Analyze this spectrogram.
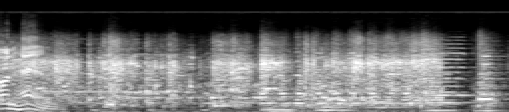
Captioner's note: Cans tumble on Riff Raff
